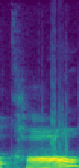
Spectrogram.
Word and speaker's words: call: the same so no call has the dark L and the a vowel call um and cow ow has the ow dip thong so um cow is like now call is like tall um I was he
